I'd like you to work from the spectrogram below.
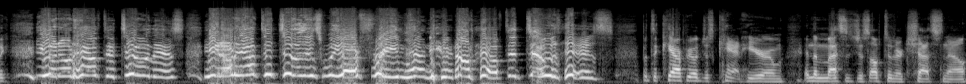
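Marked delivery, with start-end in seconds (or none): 0.1-6.1 shrill, full-volume, high, desperate pleading scream. Telling a story, voicing Jonah Hill screaming in someone's face: Jonah Hill screaming. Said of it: "He's way too afraid for that, and his breathing intensifies, and his heart begins to race and steadily increase, / He's way too afraid for that, / And [name] just runs up to DiCaprio and just starts s".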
